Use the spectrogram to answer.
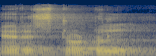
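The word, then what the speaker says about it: Aristotle: एक और यूनानी चिंतक विचारक अरस्तु, जिनको प्रोनाउंसिएशन इंग्लिश में एरिस्टोटल करते हैं, अरस्तु ने अधिक स्पष्ट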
